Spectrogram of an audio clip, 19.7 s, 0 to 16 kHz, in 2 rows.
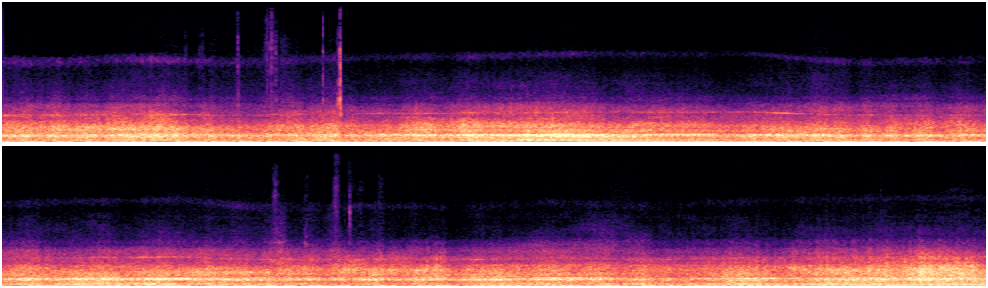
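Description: A pair of EMD SD40-2 diesel switch locomotives running their 16-cylinder two-stroke engines under power as they pull a cut of cars. The sound is a steady, loud engine drone with a higher whine held over it.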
